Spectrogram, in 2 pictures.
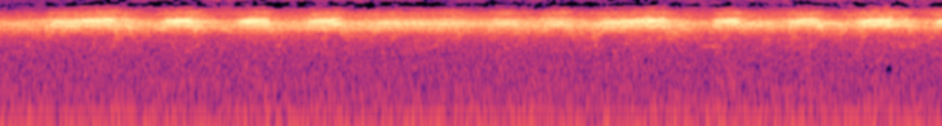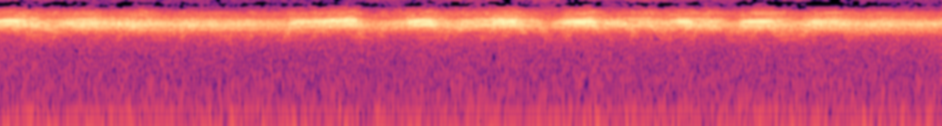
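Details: Male cicadas of a Japanese summer, sounding their tymbals, give a loud high shrill that pulses in repeated bursts, roughly one every second, over a continuous buzzing background.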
